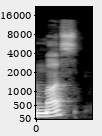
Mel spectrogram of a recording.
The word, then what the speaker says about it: MUSS: And losing the student section known as the MUSS, again, that's pronounced the MUSS, that could really hurt, guys.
